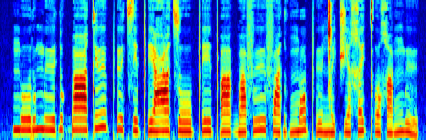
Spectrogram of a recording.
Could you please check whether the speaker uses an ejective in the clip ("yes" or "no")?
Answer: yes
